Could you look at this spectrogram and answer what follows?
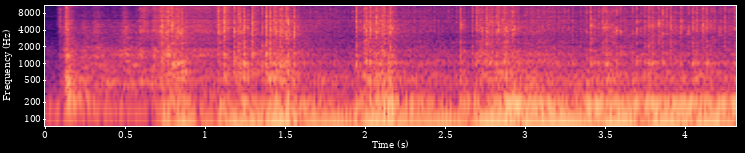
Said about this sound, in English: This is a Montgomery Ward. Montgomery Ward sold the tractors. They were built by a company called the Custom Corporation. They were built in Shelbyville, Indiana. And they started out in the mid-40s, I think, and run to 53.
